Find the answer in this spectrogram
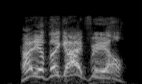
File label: How Think I Feel, Attitude, male, annoyed; (human voice speaking); Talking Sound Effects; Sound Effects:Voice; VoiceBox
